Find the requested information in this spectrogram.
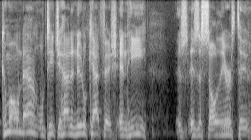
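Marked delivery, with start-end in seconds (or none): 0.0-2.3 hearty invitation. Retold or imitated. Uncle Jeff inviting the crew to noodle catfish, high and eager. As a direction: welcome them down south. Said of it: "he's like".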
